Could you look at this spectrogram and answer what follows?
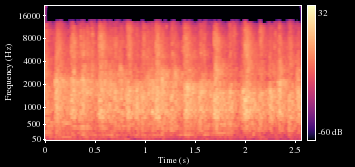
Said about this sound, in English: Would you give a round of applause for standing up? Thank you.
